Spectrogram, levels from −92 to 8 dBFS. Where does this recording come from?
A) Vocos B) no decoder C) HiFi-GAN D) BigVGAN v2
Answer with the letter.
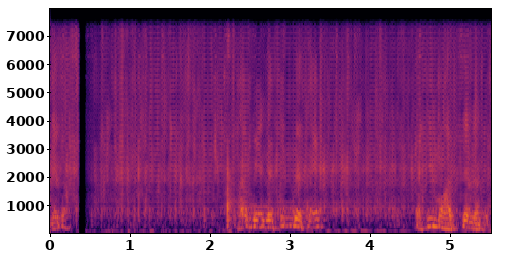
A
